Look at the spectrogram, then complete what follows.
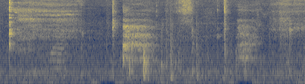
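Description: Close-miked eating sounds of spicy instant noodles: a person chewing and slurping, in irregular noisy spells, with a fork working the noodles on the plate.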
